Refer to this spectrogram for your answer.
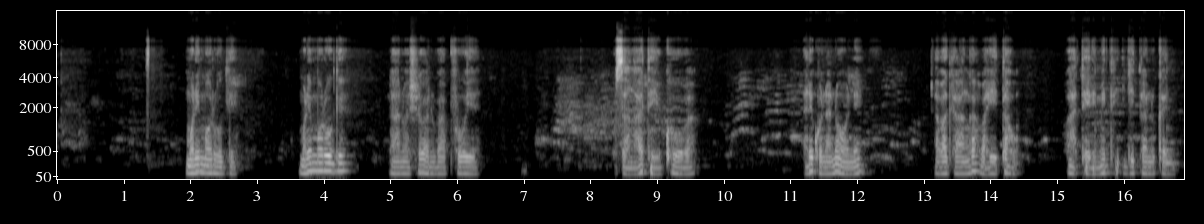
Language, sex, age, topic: Kinyarwanda, male, 18-24, health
